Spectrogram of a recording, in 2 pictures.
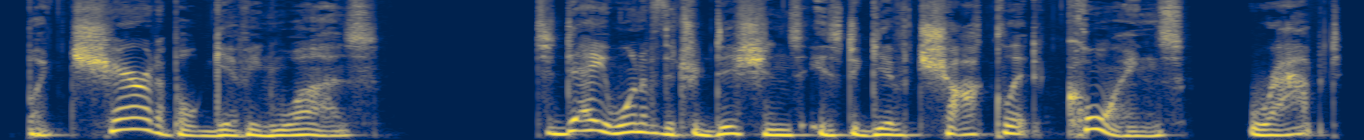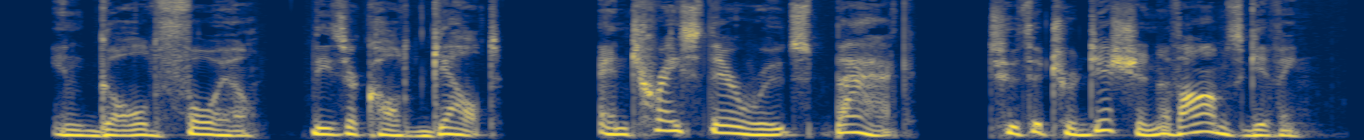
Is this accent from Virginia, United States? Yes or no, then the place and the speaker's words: no; Knoxville, Tennessee, United States; When I was a teenager growing up in Knoxville, Tennessee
